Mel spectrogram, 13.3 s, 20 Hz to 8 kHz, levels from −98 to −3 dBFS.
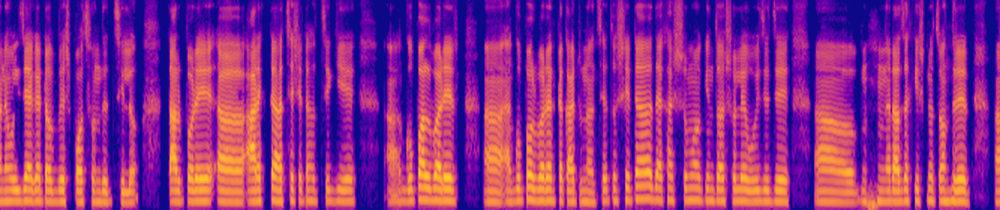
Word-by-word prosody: মানে 155 0 -2
ওই 155 - +2
জায়গাটাও 160 -1 +3
বেশ 155 -1 +1
পছন্দের 145 0 -1
ছিল। 145 -1 -3 0.5
তারপরে 155 +1 +3 0.3
আ - - +5 0.4
আরেকটা 160 +2 +3
আছে 155 +2 -6
সেটা 160 0 -5
হচ্ছে 160 +1 -10
গিয়ে 155 -1 -1 0.5
আ - - -5 0.2
'গোপাল 170 +2 +5
ভাড়ের' 165 -1 +6 0.4
আ - - +1 0.3
'গোপালভাড়' 165 0 +2
একটা 160 +1 -3
কার্টুন 150 0 0
আছে। 140 +3 -9
তো 165 - -5
সেটা 175 +2 0 0.2
দেখার 170 0 -2
সময়ও 170 0 -4
কিন্তু 165 0 -5
আসলে 160 0 -2
ওই 155 - -1
যে, 155 - -1
যে, 155 - +3 0.5
আ - - -1 0.6
উহু 155 +1 -7 0.2
'রাজা 150 +2 +3
কৃষ্ণচন্দ্রের' 155 -1 0 0.4
আ - - +2
160 Hz, 155 wpm, -22 LUFS, 155-165 Hz, 0.6 s, ভাড়ের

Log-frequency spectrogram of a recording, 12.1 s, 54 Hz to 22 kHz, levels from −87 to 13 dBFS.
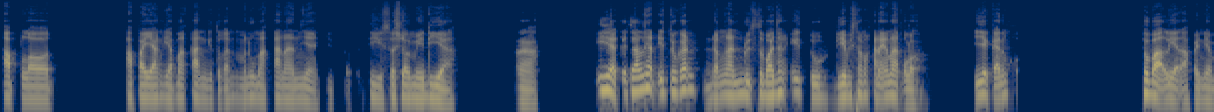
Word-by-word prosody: Upload 110 -3 0 0.7
apa - - 0
yang 115 0 +2
dia 115 -2 -3
makan 115 0 -2
gitu 95 -1 -12
kan, 105 +2 -6
menu 115 +2 -7
makanannya 110 -3 -3
gitu - - -25 0.2
di 115 -2 -6
sosial 120 +1 -2
media. 110 -5 0 0.6
Nah, - - -2 0.6
iya 180 0 +5
kita 170 +3 +3
liat 205 +1 +4
itu 155 +1 0
kan 185 +1 +4
dengan 130 +4 0
duit 140 -2 -1
sebanyak 135 +4 +2
itu 120 -7 -3
dia 120 +3 +3
bisa 125 - -4
makan 125 -2 +1
enak 130 - +3
loh. 95 -2 -2 0.5
Iya 135 +3 +4
kan? 120 +5 0 1.3
Coba 145 -2 +9
liat 115 -2 +1
apa 105 +2 -3
yang 105 -1 -4
120 Hz, 170 wpm, -25 LUFS, 110-135 Hz, 1.3 s, Coba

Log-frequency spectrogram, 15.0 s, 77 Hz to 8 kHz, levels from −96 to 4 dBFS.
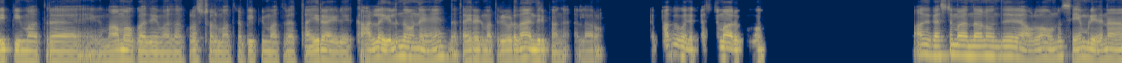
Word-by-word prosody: P 105 -1 +2
மாத்திரை 95 -1 -2 0.5
எங்க 85 -1 -7
மாமாவுக்கும் 100 -1 +2
அதேமாரி 90 -1 -2
தான். 90 0 -7
கொலஸ்ட்ரால் 100 -1 -4
மாத்திரை, 90 0 -7
P - - +2 0.3
Pமாத்திரை 90 0 -4 0.2
தைராய்டு 95 0 +2 0.2
கால்ல 110 +3 +3
எழுந்த 130 +5 +3
உடனே 115 -3 +1 0.3
இந்த 110 - -6
தைராய்டு 100 +1 0
மாத்திரையோட 100 +2 0
தான் 120 0 +4
எழுந்திரிப்பாங்க, 100 -5 +1 0.2
எல்லாரும். 95 0 -7 0.8
பார்க்க 145 -1 0
கொஞ்சம் 105 -3 0
கஷ்டமா 130 -2 0
இருக்கும். 105 - -2 2.0
அது 155 - +2
கஷ்டமா 140 +2 +2
இருந்தாலும் 135 0 +4
வந்து, 135 0 0 0.2
அவ்ளோவா 105 +4 -1
ஒண்ணும் 125 +4 -2
செய்ய 110 -2 0
முடியாது. 105 -4 +2
ஏனா, 115 - +1
105 Hz, 130 wpm, -22 LUFS, 95-120 Hz, 2.0 s, தான்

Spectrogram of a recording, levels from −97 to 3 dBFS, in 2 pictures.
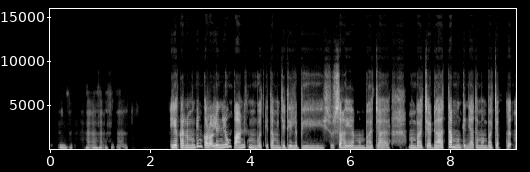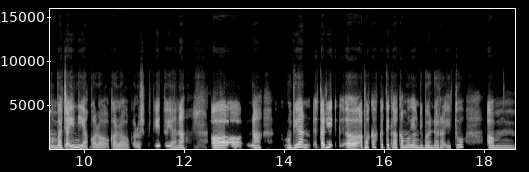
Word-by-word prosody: Mmm, 230 -2 -9 0.4
mhm 200 0 -12 0.2
mhm, - - -21 0.9
iya 245 +1 +8
karena 230 -1 +3
mungkin 335 +9 -3
kalau 235 -2 +6
linglung 250 +6 +1
panik 225 +5 +7
membuat 205 -4 -4
kita 220 - -2
menjadi 210 0 -3
lebih 200 -1 -7 0.4
susah 230 +1 +5
ya 205 - -1
membaca 200 +1 -2 0.6
membaca 215 0 +2
data 230 +6 +5
mungkin 230 -3 -5
ya 200 - +1
atau 215 0 -6
membaca 200 +1 -2
pe 225 - 0 0.2
membaca 210 -1 +2
ini 255 +4 +1
ya - - -2
kalau 100 0 -4 0.2
kalau 200 -1 -4 0.2
kalau - - -10
seperti - - -15
itu 485 - -13
ya - - -4
nah, 225 - +4 0.6
eee, 215 -2 +7 0.5
nah 215 -2 +2 0.5
kemudian 245 +6 +3 0.3
tadi, 250 +3 +6 0.4
eee, 220 -2 +6
apakah 260 +4 -4
ketika 245 -3 -1
kamu 245 0 -2
yang 235 -1 -2
di 220 - -6
bandara 200 -1 -5
itu, 190 +6 -9 0.6
mmm, 210 -1 -4
220 Hz, 150 wpm, -26 LUFS, 205-240 Hz, 0.9 s, iya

